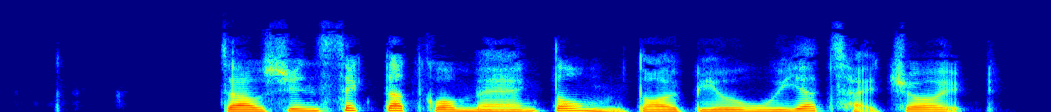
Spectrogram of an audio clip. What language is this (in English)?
Cantonese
